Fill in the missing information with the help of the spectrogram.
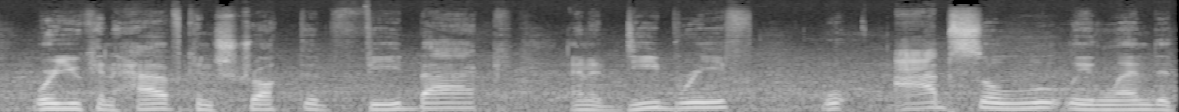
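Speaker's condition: No condition

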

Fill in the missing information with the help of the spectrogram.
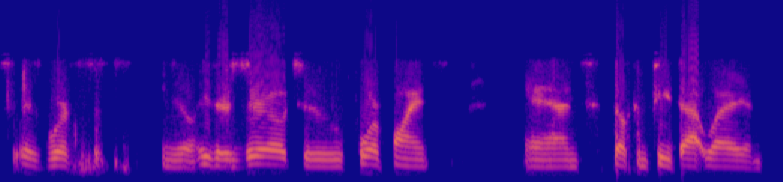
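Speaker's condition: No condition

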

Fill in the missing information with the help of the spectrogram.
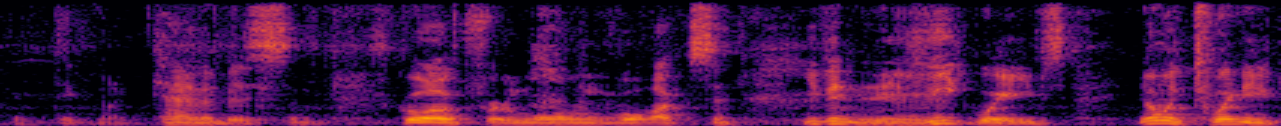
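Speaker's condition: ALS; progressively crippling neurological disorder

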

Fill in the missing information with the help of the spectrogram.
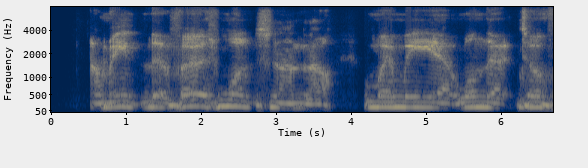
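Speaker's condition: Motor neurone disease; speech change noticeable by time of diagnosis, frailer with weight loss then; cannot speak well

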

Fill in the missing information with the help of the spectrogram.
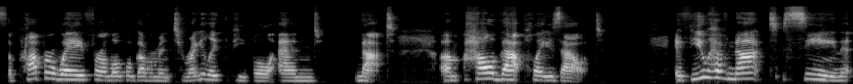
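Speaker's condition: No condition

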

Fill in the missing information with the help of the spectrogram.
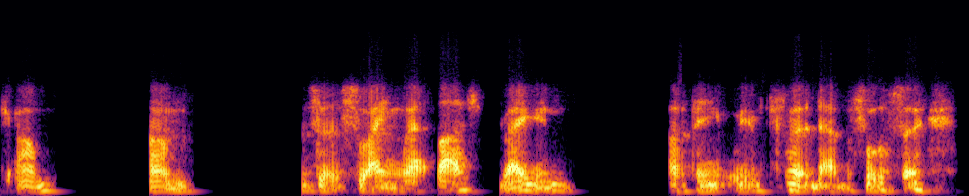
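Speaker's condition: Cerebral palsy; lack of oxygen to brain

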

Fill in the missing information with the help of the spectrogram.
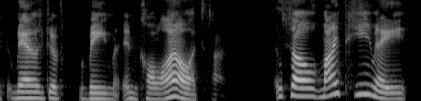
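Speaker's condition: Cerebral palsy; difficulty speaking, speech goes out when way too tired at end of day, conserves energy

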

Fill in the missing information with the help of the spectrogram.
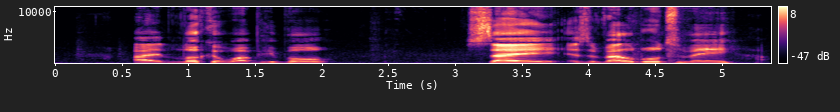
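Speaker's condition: Cerebral palsy; morphine not allowed after it

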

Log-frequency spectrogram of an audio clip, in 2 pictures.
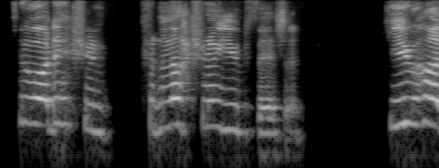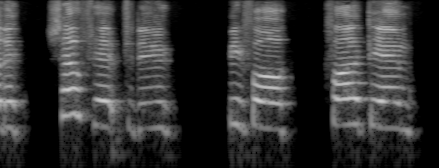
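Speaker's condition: Speech impediment; self-conscious about speech

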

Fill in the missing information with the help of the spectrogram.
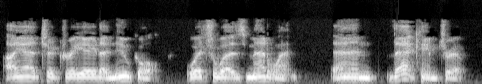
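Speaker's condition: Ataxia from traumatic brain injury; emergency brain surgery, coma, breathing tube two weeks, tracheotomy avoided, memory spared; spastic gait, cannot walk straight line, not noticeable when sitting, walking after tricycle, forearm crutches, cane

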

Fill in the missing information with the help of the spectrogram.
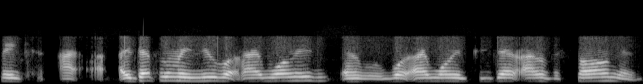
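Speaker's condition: Cerebral palsy; congenital

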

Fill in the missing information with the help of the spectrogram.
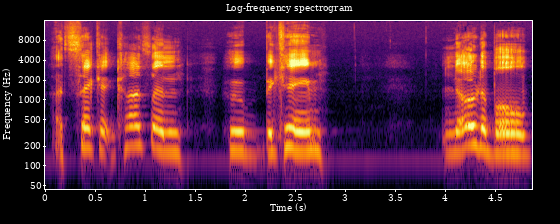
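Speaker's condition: Cerebral palsy; wheelchair user

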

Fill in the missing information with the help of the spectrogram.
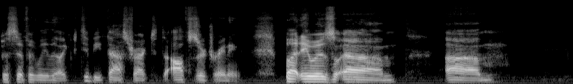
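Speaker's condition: No condition

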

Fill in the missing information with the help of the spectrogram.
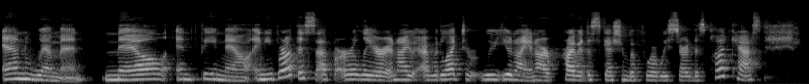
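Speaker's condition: No condition

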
